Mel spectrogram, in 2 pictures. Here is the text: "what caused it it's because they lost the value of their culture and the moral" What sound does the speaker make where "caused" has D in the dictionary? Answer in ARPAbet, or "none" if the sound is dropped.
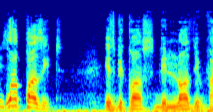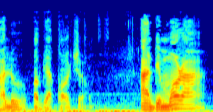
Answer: none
